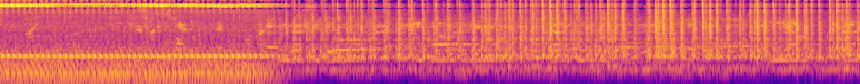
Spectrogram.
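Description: A boat's motor running with a steady drone for about four seconds, then an abrupt change to a crowd's voices over fast, continuous percussion.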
